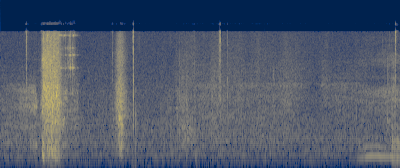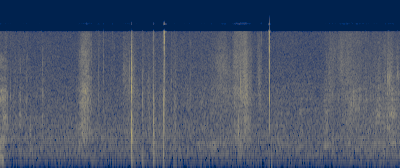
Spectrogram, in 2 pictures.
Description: My Husky has a sneezing fit.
